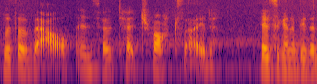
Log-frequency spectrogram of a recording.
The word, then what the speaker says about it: tetroxide: That's tetroxide, okay, is how you say that. It's not tetraoxide. You don't have A and then oxide.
